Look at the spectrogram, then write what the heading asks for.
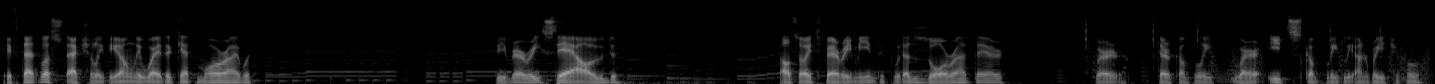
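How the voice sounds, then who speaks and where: A man with an extremely deep voice and a Finnish accent blended with American and a hint of Russian talks over a game. He rambles casually and wryly, swearing now and then. Faint music runs in the background. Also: fairly even intonation, measured pace, pauses often. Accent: Finnish, with American and slight Russian touches. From Finland. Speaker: let's play streamer. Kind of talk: casual gameplay commentary.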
